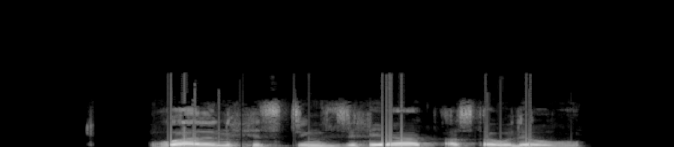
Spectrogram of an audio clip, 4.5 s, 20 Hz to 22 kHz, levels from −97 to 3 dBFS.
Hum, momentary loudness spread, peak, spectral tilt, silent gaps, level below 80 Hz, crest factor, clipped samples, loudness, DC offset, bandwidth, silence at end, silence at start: none; 12 LU; -6 dBFS; -6 dB/octave; none; -58 dBFS; 18 dB; under 0.1%; -24 LUFS; under 0.1%; 10.5 kHz; 0.65 s; 1.05 s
